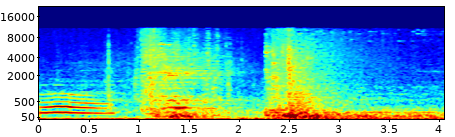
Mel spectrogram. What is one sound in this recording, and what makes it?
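A heavy metal chest lid rumbles and creaks open.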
